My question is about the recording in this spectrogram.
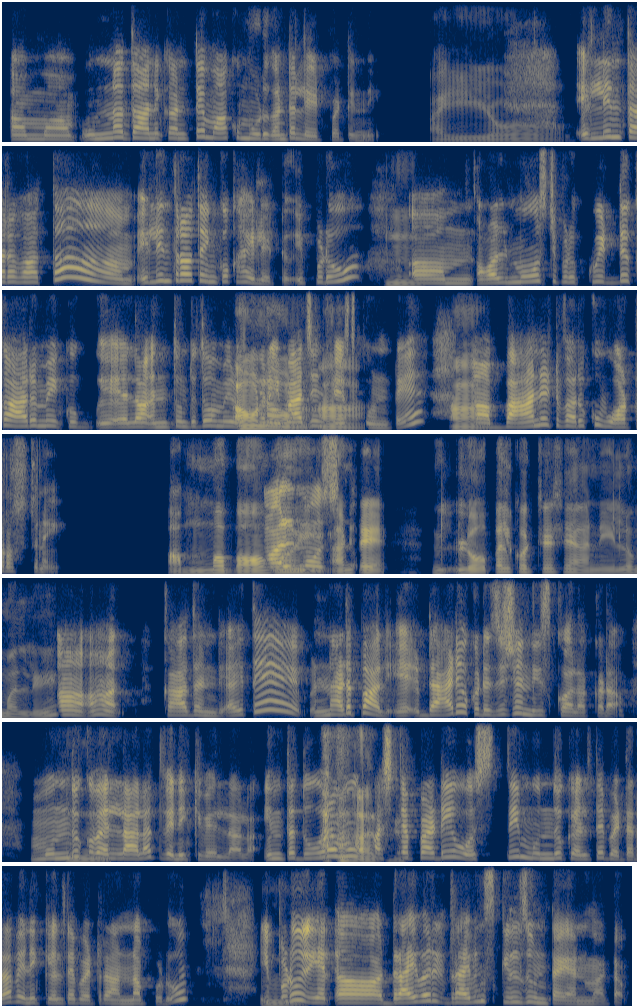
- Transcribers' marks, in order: in English: "లేట్"; in English: "ఆల్మోస్ట్"; in English: "ఇమాజిన్"; in English: "బ్యానెట్"; in English: "ఆల్మోస్ట్"; in English: "డ్యాడీ"; in English: "డెసిషన్"; chuckle; in English: "డ్రైవర్ డ్రైవింగ్"
- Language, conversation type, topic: Telugu, podcast, ప్రయాణంలో వాన లేదా తుపాను కారణంగా మీరు ఎప్పుడైనా చిక్కుకుపోయారా? అది ఎలా జరిగింది?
